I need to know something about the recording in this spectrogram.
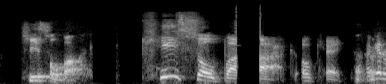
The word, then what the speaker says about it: Kieselbach: We have Russell, and let me see if I say this, Kieselbach? Kieselbach. Kieselbach. Okay. I got to remember that. My pronunciations are horrible.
